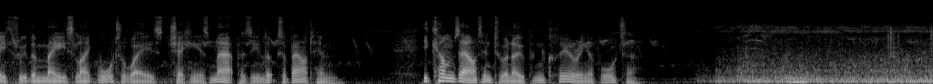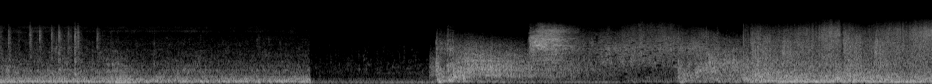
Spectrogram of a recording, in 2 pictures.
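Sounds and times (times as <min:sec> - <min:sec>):
speech: 0:00.0 - 0:03.5, 0:04.2 - 0:07.6
speedboat engine: 0:07.1 - 0:13.7
rocket exploding in front of a speedboat: 0:13.6 - 0:18.6.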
